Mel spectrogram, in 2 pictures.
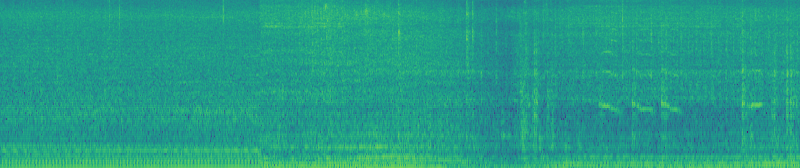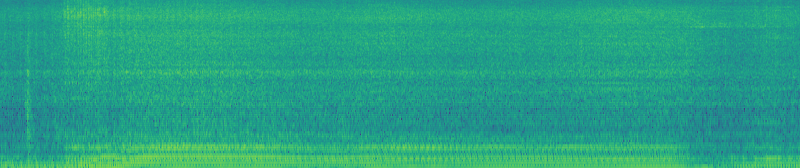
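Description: Off-road vehicle engine running at low revs, then revved up under throttle: a brief rise about three seconds in, then a higher, steady pull from about nine seconds in that drops back near the end.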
